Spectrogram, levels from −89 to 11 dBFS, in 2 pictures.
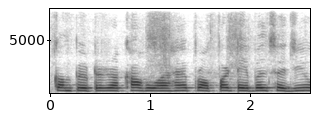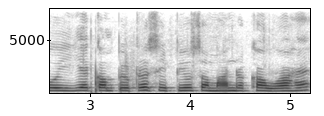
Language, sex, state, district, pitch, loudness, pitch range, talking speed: Hindi, female, Haryana, Rohtak, 260 Hz, -15 LUFS, 250-265 Hz, 170 wpm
